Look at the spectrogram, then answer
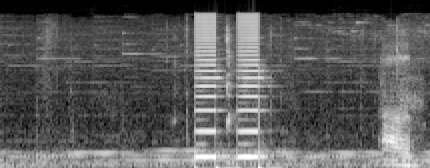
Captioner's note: beeping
